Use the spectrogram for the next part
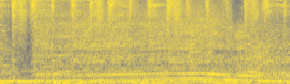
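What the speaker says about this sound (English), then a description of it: "The Volkswagen Tiguan. The only compact SUV with a turbocharged engine standard." A turbocharged Volkswagen Tiguan compact SUV drives hard in a TV ad, with loud engine drone and a rising, then falling, tire-squeal tone over a constant road roar.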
